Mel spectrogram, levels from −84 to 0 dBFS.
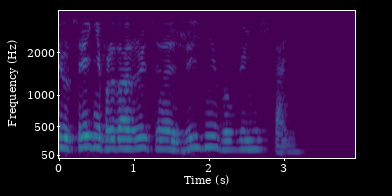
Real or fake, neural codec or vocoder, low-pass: real; none; 3.6 kHz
